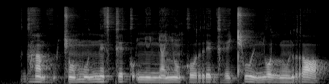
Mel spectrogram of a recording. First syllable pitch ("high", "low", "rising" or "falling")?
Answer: falling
